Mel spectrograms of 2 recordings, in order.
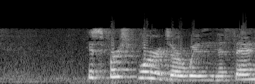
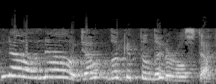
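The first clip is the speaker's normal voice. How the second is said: high-pitched, exasperated correction; acted exasperation, pitched up sharply on the first words; 7 semitones higher than usual. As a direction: cut off a too-literal listener. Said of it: "Jesus is pretty exasperated".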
